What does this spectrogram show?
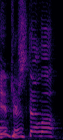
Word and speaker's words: Interstella: our list to do oh interstella 45 that is actually how it's pronounced that's what that's is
